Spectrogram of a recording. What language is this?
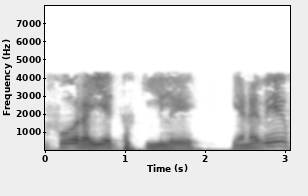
Tamil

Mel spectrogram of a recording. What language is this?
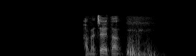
Cantonese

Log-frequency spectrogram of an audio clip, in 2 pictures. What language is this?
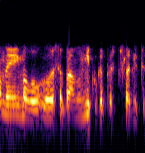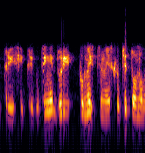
Bulgarian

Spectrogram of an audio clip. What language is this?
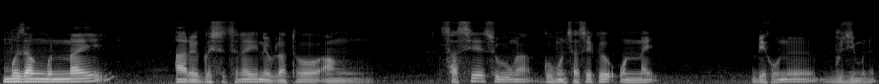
Bodo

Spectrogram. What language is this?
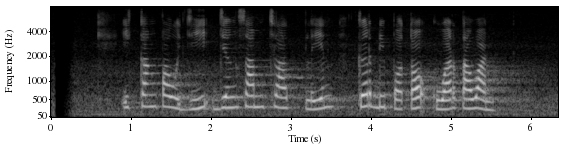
Sundanese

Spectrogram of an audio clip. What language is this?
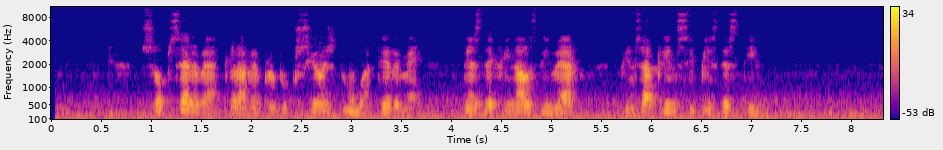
Catalan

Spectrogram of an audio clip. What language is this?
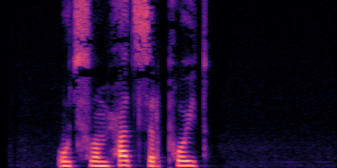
Abkhazian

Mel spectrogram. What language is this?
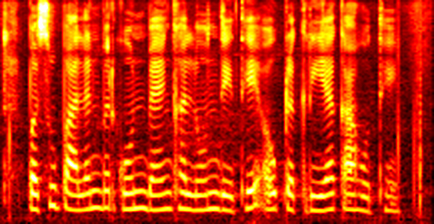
Chhattisgarhi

